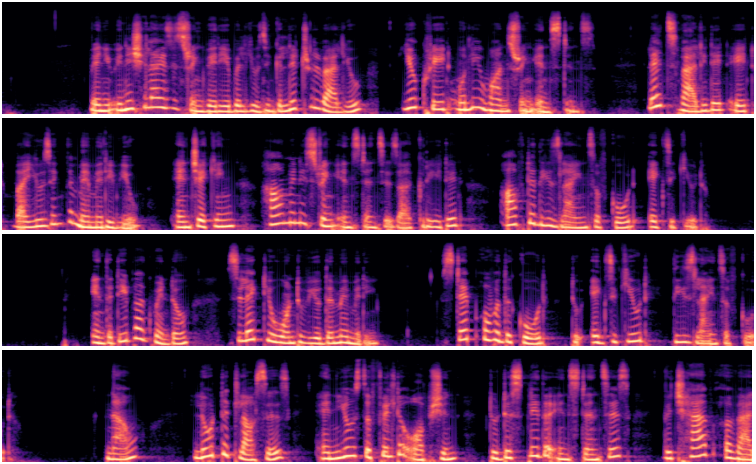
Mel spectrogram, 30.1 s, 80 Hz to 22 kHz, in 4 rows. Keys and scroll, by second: 11.6 ctrl+F8, 19.6 F8, 29.0 Return.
